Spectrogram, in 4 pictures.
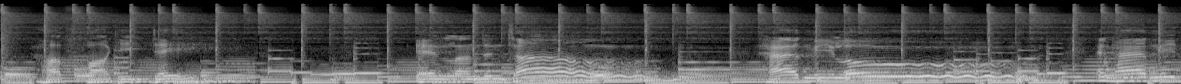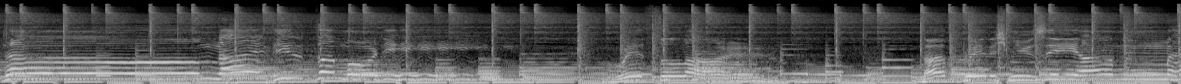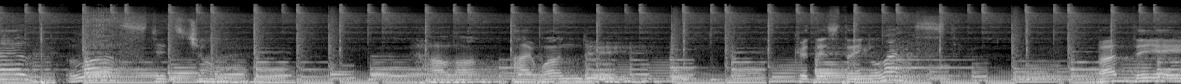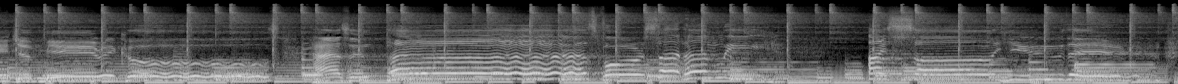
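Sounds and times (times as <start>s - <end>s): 
vocals: 0.1s - 26.7s, 27.7s - 33.6s, 34.2s - 47.2s.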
